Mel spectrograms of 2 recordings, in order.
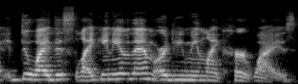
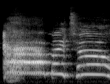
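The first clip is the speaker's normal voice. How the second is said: high, slow, hammed-up cry of pain; mock dramatic wail; 12 semitones higher, 4 dB louder, slower than usual. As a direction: overact a stubbed toe. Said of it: "fall on the floor and be like".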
